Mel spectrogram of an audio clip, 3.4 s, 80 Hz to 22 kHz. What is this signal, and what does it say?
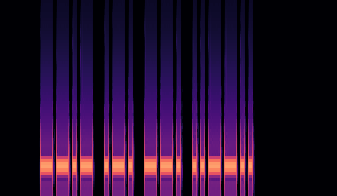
Morse code, heard as a keyed tone, about 30 wpm, 700 Hz. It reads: QRG?
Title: Q-Codes 30wpm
